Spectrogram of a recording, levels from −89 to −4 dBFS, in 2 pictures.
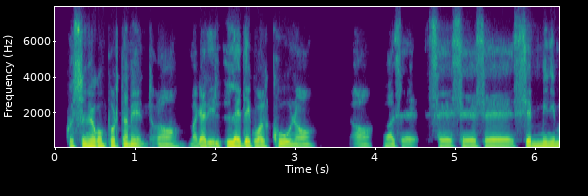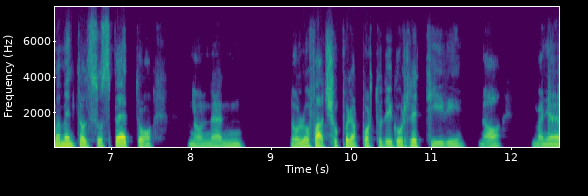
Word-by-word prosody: Questo 120 +2 0
mio 140 +1 +7
comportamento, 125 -5 +2
no, 115 +3 -4
magari 110 0 +1
lede 125 0 +7
qualcuno, 120 -1 +1 0.4
no, 120 +4 -7
poi 135 -2 -3
se 105 -3 -8
se 115 -1 -4
se 115 +1 -1
se 120 +1 +1
se 130 +4 +2
minimamente 165 +4 +2
ho - - +4
il 140 - -3
sospetto, 160 - +1 0.4
non 115 -1 -8
non 115 +2 -8
lo 130 0 +2
faccio, - - +1
oppure - - 0
apporto - - -5
dei 120 0 -3
correttivi, 120 -2 -3 0.3
no, 120 +5 -4 0.4
in - - -13
maniera 120 +1 -1
120 Hz, 140 wpm, -21 LUFS, 115-130 Hz, 0.4 s, mio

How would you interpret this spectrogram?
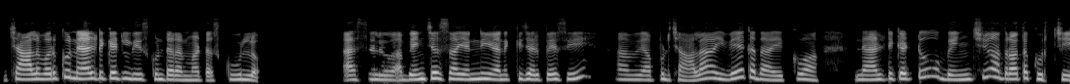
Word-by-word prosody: చాలా 235 0 +4
వరకు 270 +7 0
నేల 255 +1 +9
టికెట్లు 275 -1 +2
తీసుకుంటారన్నమాట 210 -4 -1
స్కూల్‌లో. 225 -4 -2 0.9
అస్సలు 220 +1 -3
ఆ - - -2
బెంచెస్ 250 +3 +3
అయన్నీ 245 +2 +3
వెనక్కి 225 +3 -2
జరిపేసి, 235 +2 0 0.5
అవి 220 -1 -4
అప్పుడు 220 +3 -5
చాలా 195 +6 -1 0.2
ఇవే 265 +7 +1
కదా 240 -7 +1 0.2
ఎక్కువ. 240 +3 -4 0.6
నేల 220 +1 +2
టికెట్టు, 260 +6 0 0.2
బెంచ్ 230 +5 -2
ఆ - - +1
తర్వాత 250 +3 +3
కుర్చీ. 225 -2 -1
235 Hz, 135 wpm, -23 LUFS, 220-250 Hz, 0.9 s, నేల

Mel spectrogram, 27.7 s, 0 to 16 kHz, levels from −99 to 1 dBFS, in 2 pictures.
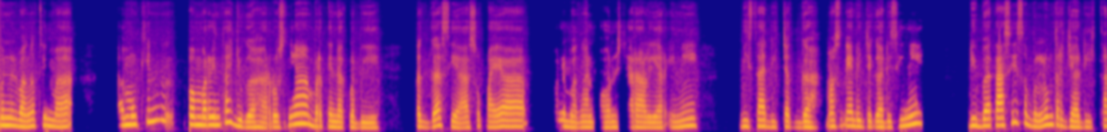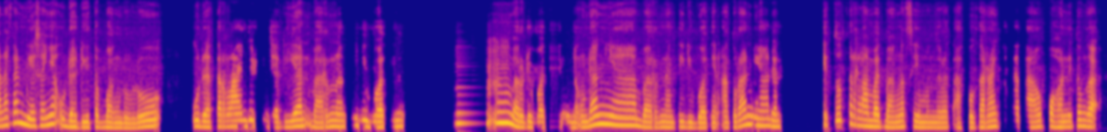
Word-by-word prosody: benar 205 -1 +5
banget 170 +2 +2
sih, 205 - +2
Mbak. 170 -1 +2 0.6
Eee, 205 - +3
mungkin, 230 +8 +3 0.4
pemerintah 220 +2 +4
juga 155 -3 +3
harusnya 155 - +2
bertindak 160 -4 0
lebih 140 -1 -1 0.5
tegas 170 +5 0
ya, 140 -2 0
supaya 170 0 +1 0.4
penebangan 155 -3 -1
pohon 150 +1 -4
secara 150 0 -2
liar 145 0 -1
ini, 180 +6 0 0.6
bisa 175 +1 +1
dicegah. 155 -1 -2
Maksudnya 185 +1 -1
dicegah 160 -1 0
di 155 +1 -1
sini, 200 +7 +2 0.7
dibatasi 200 +6 +3
sebelum 220 - +1
terjadi. 160 -7 0
Karena 190 +3 -1
kan 275 -1 +4
biasanya 200 +3 +2
udah 170 -6 +1
ditebang 150 -2 -1
dulu, 150 +7 +2 0.4
udah 165 -2 +3
terlanjur 170 +2 0 0.2
kejadian, 155 +5 0
baru 150 +1 -2
nanti 165 +5 -7
dibuatin 170 -1 0 1.0
heeh, 280 -1 +5
baru 165 -7 +4
dibuatin 155 +1 -4 0.2
undang-undangnya, 210 +10 +3 0.2
baru 150 -3 -1
nanti 150 0 -3
dibuatin 145 -1 -2
aturannya, 195 +8 0
dan 165 - +1 0.6
itu 345 - -3
terlambat 180 - +2
banget 150 +1 -1
sih 160 -3 -2
menurut 145 0 -2
aku, 145 0 -5
karena 155 +3 0
kita 170 +2 -12
tahu 155 +1 -2
pohon 155 -3 0
itu 155 - -8
nggak 165 -3 +2
165 Hz, 130 wpm, -19 LUFS, 150-190 Hz, 1.0 s, benar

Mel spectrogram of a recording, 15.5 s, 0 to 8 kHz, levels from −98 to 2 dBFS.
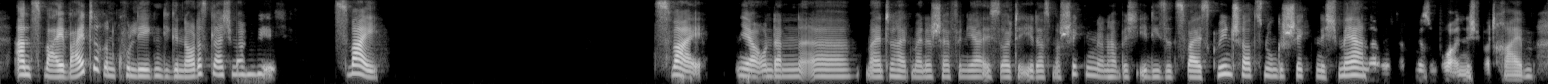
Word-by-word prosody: An 235 0 +8
2 180 -5 +4
weiteren 305 - +3
Kollegen, 200 -1 -1
die 185 - -10
genau 185 -1 +1
das 255 0 -1
Gleiche 235 0 -1
machen 240 0 -3
wie 420 - -3
ich? 415 - -10 0.5
2. 250 -11 +6 2.8
2. - - +5 0.3
Ja, 200 -4 +2
und 185 +2 -3
dann, 190 0 -2
äh, 190 0 -2
meinte 185 +2 -3
halt 175 -1 -4
meine 175 +1 -5
Chefin, 180 0 -4
ja, 180 0 -3
ich - - -6
sollte 180 -1 -4
ihr 180 - -6
das 175 0 -4
mal - - -9
schicken. 245 -4 -2
Dann 180 -1 -6
hab 175 -1 -7
ich 180 - -7
ihr 180 - -6
diese 175 -1 -8
2 175 -2 +1
Screenshots 230 -2 -1
nun 200 -2 -4
geschickt, 195 0 +1
nicht 175 +2 -3
mehr, 220 +1 +5
ne? 205 - -7
Und - - -9
ich - - -51
dachte - - -28
mir 185 -1 -7
so: - - -8
„Boah, - - +2
nicht - - -4
übertreiben.“ 115 +12 -4
190 Hz, 185 wpm, -25 LUFS, 180-225 Hz, 2.8 s, An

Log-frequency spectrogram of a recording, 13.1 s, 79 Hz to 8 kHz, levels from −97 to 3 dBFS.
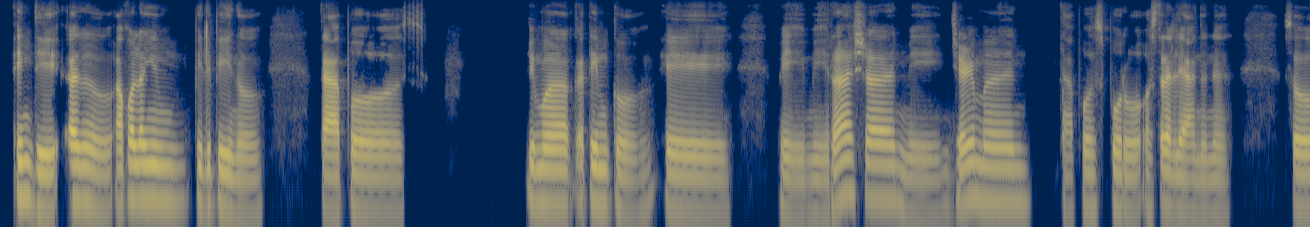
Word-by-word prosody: Hindi. 130 -6 +3 0.2
Ano, 130 -4 +4
ako 130 +3 +3
lang 140 0 +5
yung 140 -1 +1 0.2
Pilipino 115 -5 -1 0.6
tapos 110 -1 +2 1.2
yung 135 -1 0
mga 130 0 +6 0.2
ka-team 130 -3 0
ko, 110 +2 -4 0.2
eh, 110 -2 -2 0.5
may 105 -1 -4
may 105 0 -7
Russian, 145 -2 +2
may 105 0 -8
German, 130 0 0 0.3
tapos 115 +1 -6
puro 115 -2 -1
Australiano 110 -2 +1
na. 105 -1 -7 0.5
So, - - -5
115 Hz, 100 wpm, -24 LUFS, 110-130 Hz, 1.2 s, mga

